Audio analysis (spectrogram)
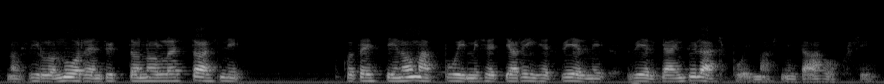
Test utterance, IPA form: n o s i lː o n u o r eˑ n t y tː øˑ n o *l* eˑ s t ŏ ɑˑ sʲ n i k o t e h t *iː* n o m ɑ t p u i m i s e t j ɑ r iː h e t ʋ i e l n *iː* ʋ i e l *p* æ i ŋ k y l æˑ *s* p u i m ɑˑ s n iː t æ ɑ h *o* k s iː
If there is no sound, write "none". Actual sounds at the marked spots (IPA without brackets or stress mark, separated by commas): lː, iː, i, k, s, o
